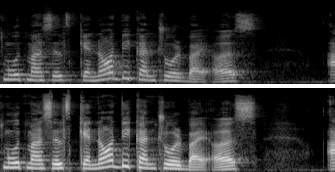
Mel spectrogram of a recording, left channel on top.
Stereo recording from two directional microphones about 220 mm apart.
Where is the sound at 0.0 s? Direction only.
35° right (ahead or behind).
